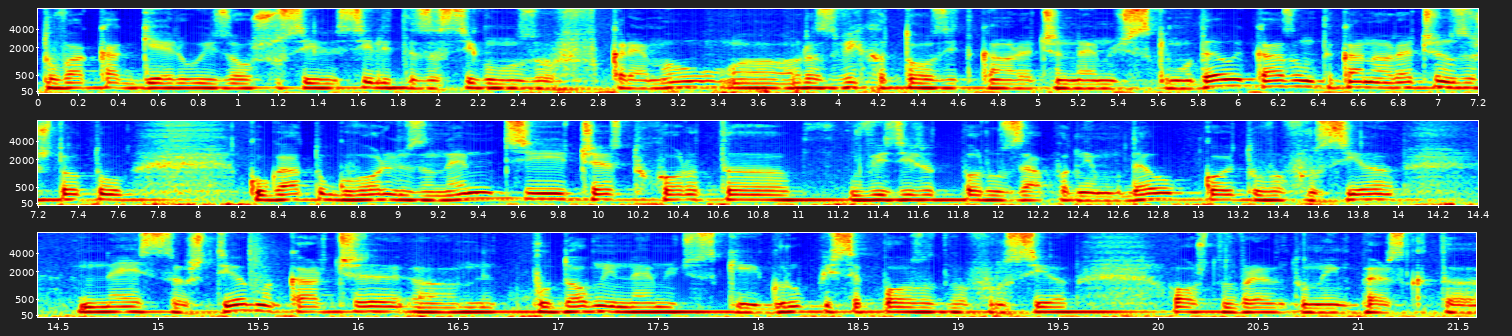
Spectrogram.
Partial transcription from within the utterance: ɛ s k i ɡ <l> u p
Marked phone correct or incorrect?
incorrect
